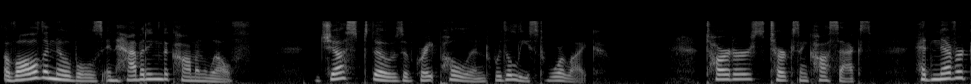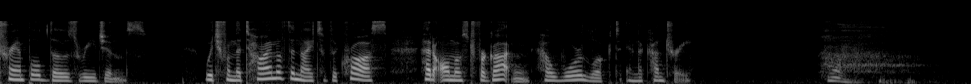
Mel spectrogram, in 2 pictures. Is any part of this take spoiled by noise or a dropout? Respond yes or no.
yes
